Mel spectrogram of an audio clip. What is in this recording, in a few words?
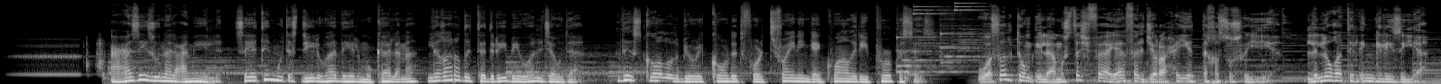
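Arabic, male, IVR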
